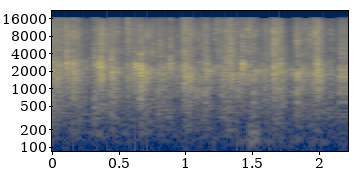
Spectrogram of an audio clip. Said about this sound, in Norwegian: Ikke det vært en applaus?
